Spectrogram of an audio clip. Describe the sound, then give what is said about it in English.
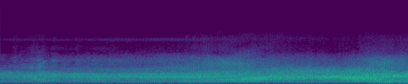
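A steady, loud roar of car traffic on a busy main road at seven o'clock on a Monday morning, continuous and washing over everything, swelling slightly louder toward the end with no voices present. “I'm just going to enter the main road here, so excuse the car sound.”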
